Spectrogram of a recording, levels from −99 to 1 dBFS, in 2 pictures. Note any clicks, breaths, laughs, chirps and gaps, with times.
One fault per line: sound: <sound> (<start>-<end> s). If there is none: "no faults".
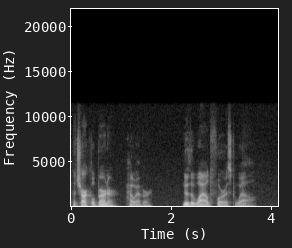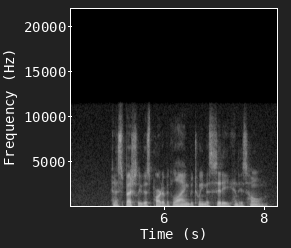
no faults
